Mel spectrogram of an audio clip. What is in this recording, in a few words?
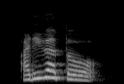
thank you japanese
